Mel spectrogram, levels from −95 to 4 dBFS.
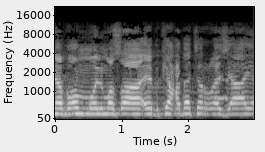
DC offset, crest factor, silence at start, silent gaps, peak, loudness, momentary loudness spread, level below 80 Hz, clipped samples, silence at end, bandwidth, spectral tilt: under 0.1%; 16 dB; 0 s; none; -2 dBFS; -18 LUFS; 7 LU; -64 dBFS; under 0.1%; 0 s; 11.5 kHz; -5.5 dB/octave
